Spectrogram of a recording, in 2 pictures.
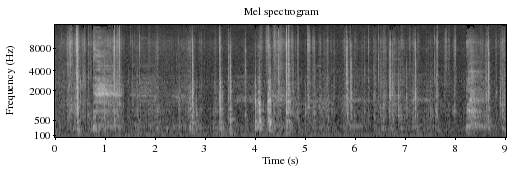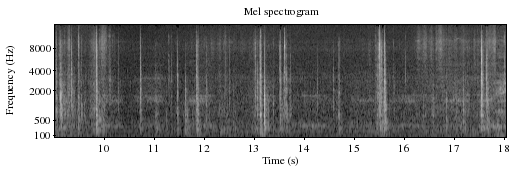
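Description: Irregular clicks, scrapes and rustles of a screwdriver backing a screw out of the plastic dashboard trim of a 2003 Toyota Tacoma, with hands handling the trim panel.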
